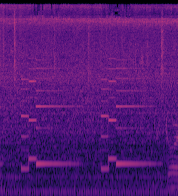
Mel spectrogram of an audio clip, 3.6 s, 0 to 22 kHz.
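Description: Inside a 2011 Ford Taurus SHO, a door-ajar warning chime plays a short repeating electronic melody, two identical phrases about 1.6 seconds apart over a low steady cabin hum.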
